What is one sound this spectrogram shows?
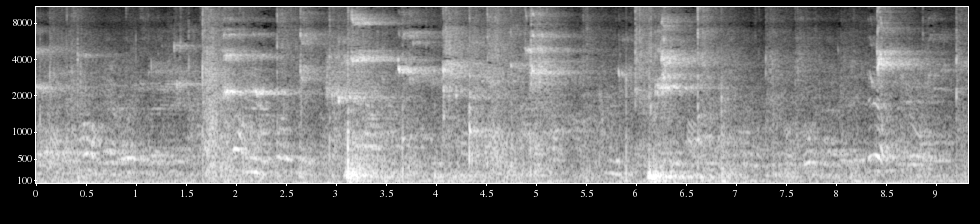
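Sounds echo through a large hall.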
